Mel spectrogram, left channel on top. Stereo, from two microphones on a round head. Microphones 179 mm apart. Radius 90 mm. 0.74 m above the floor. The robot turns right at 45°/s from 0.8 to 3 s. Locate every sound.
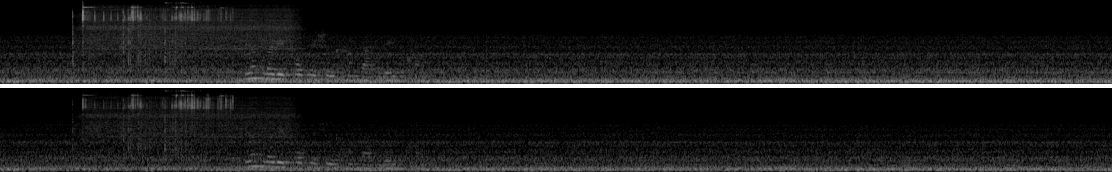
0.7 s a dropped coin: 40° left (ahead or behind), 1.0 m; by 2.3 s 30° right (ahead or behind), 1.0 m
2.4 s a woman speaking: 20° left (ahead or behind), 2.5 m; by 4.4 s 45° left (ahead or behind), 2.5 m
